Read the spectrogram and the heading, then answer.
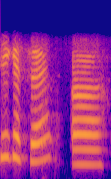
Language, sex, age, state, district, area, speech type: Assamese, female, 30-45, Assam, Morigaon, rural, conversation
